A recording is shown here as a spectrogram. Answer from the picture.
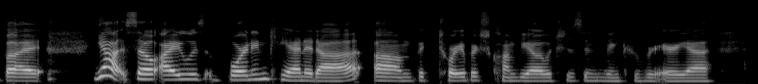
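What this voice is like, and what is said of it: Noticeable accent. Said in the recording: “I can hear her accent.”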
